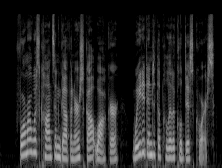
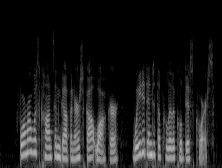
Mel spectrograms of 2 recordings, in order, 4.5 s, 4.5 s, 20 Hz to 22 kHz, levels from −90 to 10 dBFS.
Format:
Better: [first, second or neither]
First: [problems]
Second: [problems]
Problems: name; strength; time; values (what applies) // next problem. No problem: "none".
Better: first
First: none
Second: muffled; very; fading above 4 kHz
